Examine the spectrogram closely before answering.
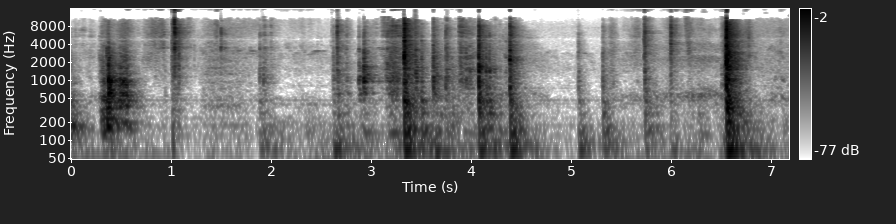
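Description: Clicks and knocks of hands handling a PTR91 rifle and its newly fitted Spuhr stock. There is a quick run of clicks a few seconds in and one sharp knock near the end.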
